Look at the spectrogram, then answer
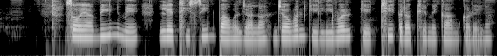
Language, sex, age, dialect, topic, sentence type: Bhojpuri, female, 25-30, Northern, agriculture, statement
